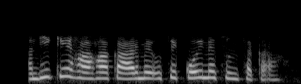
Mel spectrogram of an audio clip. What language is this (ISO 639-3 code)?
hin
